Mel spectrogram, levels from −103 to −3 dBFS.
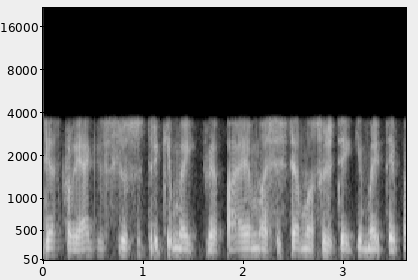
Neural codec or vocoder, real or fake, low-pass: vocoder, 22.05 kHz, 80 mel bands, WaveNeXt; fake; 3.6 kHz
